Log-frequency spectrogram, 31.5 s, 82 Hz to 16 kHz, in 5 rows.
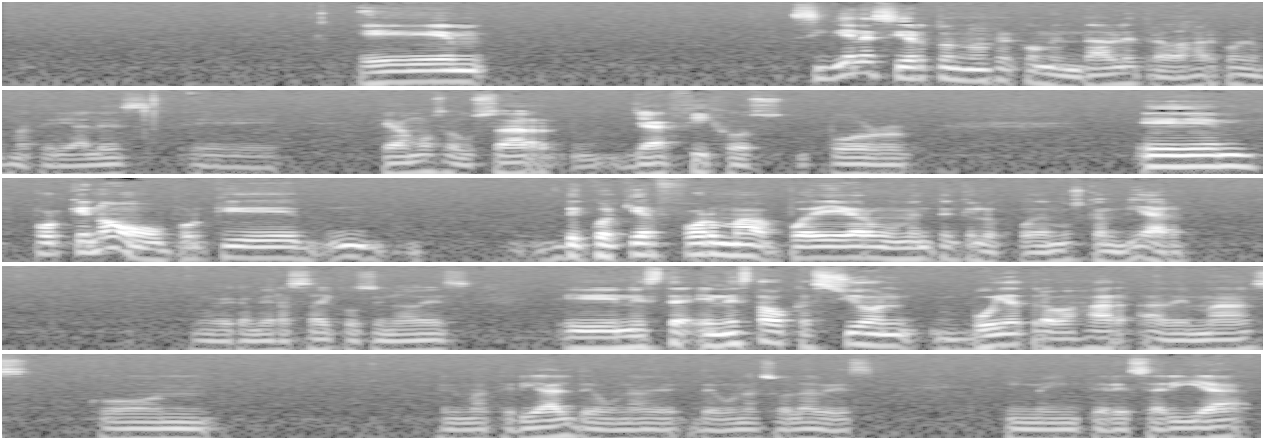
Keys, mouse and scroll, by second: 18.7 click, 19.5 click, 24.4 click, 26.8 click, 31.0 click.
